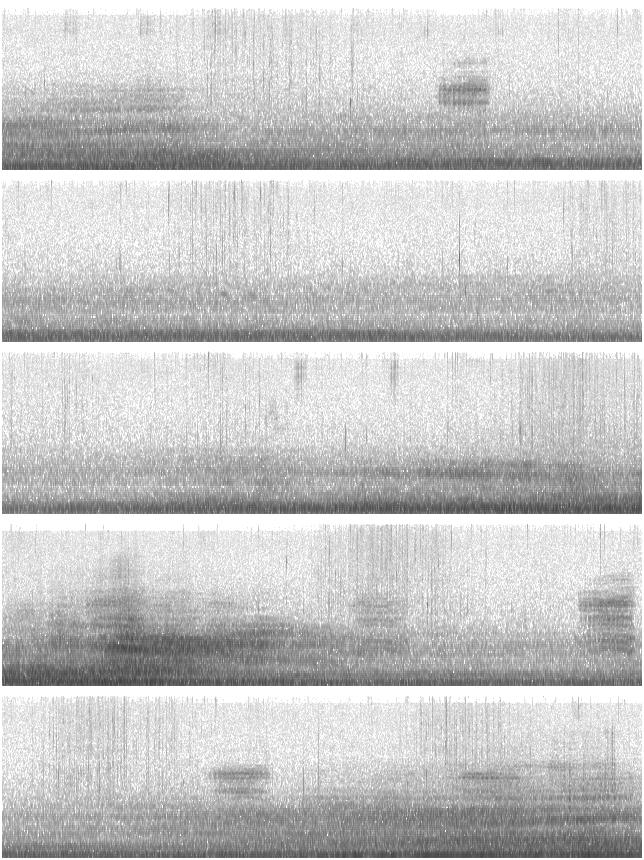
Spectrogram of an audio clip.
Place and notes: One of the things I have learnt in Shetland is that many crofters and farmers still supplement the diet that Shetland sheep enjoy on land with seaweed from the shoreline. At different points in the year either the seaweed is gathered in for the sheep, or they make their way down to the shore to eat the seaweed and though doing to glean some much-needed minerals for their diet. I have heard several accounts in the Tobar an Dualchais archives which refer to this practice, and Mary Isbister mentioned it to me too, while generously showing me all around the Burland Croft Trail. I was wondering if I might find some sounds which could describe in some way the relationship between seaweed and sheep. While exploring Tommy and Mary Isbister's land, I found that down by the shoreline, the seaweed was making exciting sounds. At each slight swell of the tide, millions of tiny, crackling-type bubbly sounds would rise up in a drift from the swirling wet leaves.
